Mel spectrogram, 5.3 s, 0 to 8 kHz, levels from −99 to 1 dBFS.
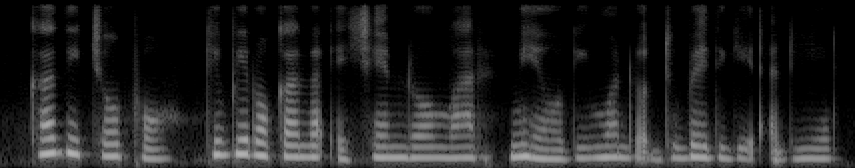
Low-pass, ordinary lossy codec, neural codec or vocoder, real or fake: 7.2 kHz; none; codec, 24 kHz, 0.9 kbps, WavTokenizer, large speech release; fake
